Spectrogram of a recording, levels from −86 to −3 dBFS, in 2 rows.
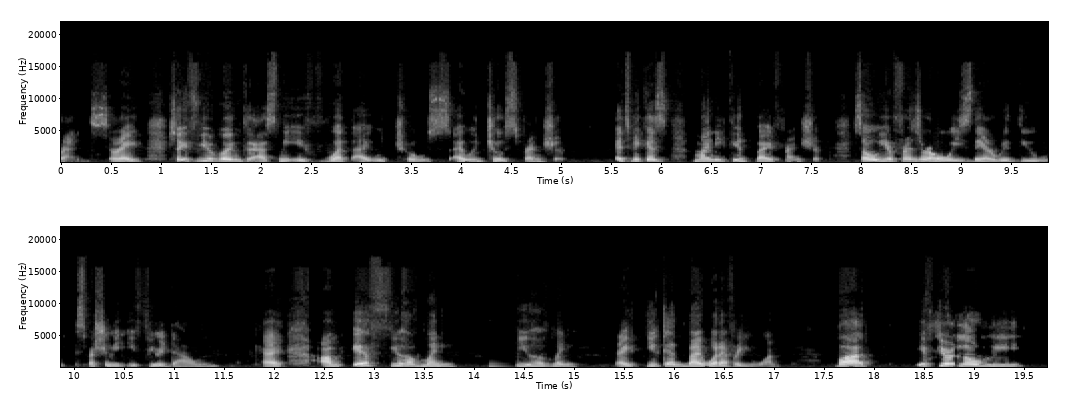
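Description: From 14.15 to 14.43 s, after "if you have money", a fading buzz, likely a long network dropout, stretches the last sound, showing smeared, repeating spectrogram bands until "have money right you".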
